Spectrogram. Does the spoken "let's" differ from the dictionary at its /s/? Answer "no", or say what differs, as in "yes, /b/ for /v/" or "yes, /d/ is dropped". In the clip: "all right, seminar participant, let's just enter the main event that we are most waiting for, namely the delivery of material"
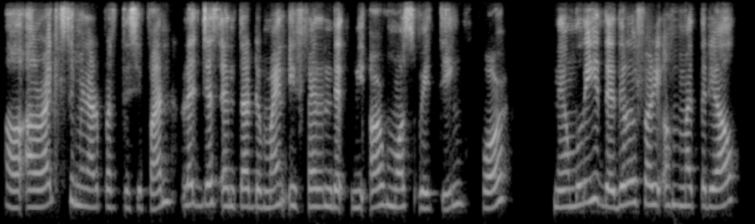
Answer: yes, /s/ is dropped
